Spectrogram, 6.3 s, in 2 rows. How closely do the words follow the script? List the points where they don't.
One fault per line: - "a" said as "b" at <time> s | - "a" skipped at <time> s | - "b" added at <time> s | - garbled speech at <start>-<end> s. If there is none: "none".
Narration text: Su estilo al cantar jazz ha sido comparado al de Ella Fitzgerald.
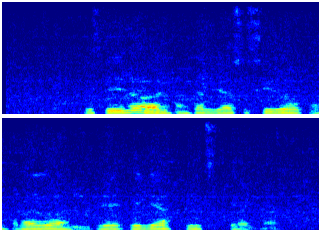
none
